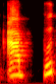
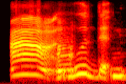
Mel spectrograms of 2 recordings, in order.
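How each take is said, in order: First: The vowel runs straight into bud, no catch. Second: A throaty 'ain catch separates a from bud. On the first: The speaker calls it wrong. "bukan abud" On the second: The speaker calls it right. "tapi a bud seperti tadi"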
